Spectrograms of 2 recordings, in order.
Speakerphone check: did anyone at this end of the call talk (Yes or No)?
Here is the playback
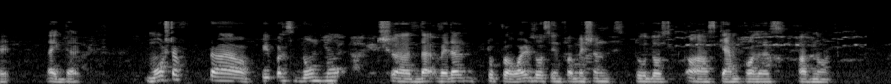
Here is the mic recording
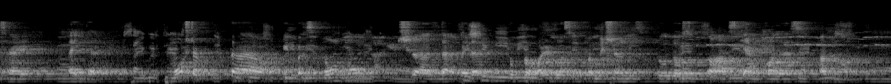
Yes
